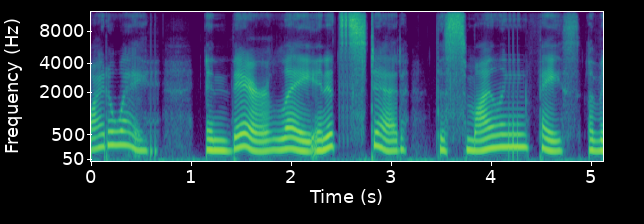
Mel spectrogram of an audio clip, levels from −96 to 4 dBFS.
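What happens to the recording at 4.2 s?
A repeated buffer runs from 4.18 to 4.31 s. New audio failed to reach the playback device in time, so it replayed the last block it held. That block lasts about 43 ms, which fits a 1024-sample buffer, and it sounds three extra times, filling roughly 130 ms. The result is a quick stutter of the same sliver of speech, with a hard join at each repeat. Nothing seems to be skipped afterward; the speech resumes where it left off, only slightly delayed.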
